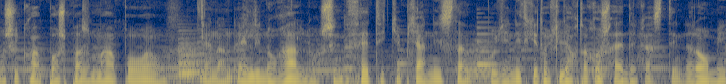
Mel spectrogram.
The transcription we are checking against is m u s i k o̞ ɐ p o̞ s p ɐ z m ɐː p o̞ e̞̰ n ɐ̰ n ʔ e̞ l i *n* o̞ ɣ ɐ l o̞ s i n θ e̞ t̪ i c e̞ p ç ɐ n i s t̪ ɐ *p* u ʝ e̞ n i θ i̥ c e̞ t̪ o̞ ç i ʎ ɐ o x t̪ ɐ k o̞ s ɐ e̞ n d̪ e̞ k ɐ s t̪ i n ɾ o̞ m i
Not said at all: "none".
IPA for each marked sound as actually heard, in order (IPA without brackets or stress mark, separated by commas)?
n, p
